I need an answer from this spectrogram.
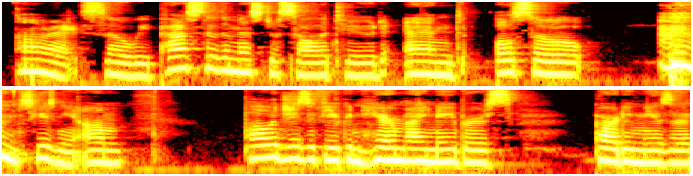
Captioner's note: clears throat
